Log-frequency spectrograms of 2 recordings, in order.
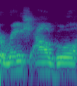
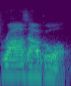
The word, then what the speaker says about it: Ra's al Ghul: is the racial thing every time I hear race al ghul I just feel like they didn't do any of their you know homework yeah Tiffany from the other room homework yeah I just feel like they didn't do their homework I mean cuz everybody knows it's Ra's al Ghul it's been Ra's al Ghul ever since the character was created why would you call him race man it just just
